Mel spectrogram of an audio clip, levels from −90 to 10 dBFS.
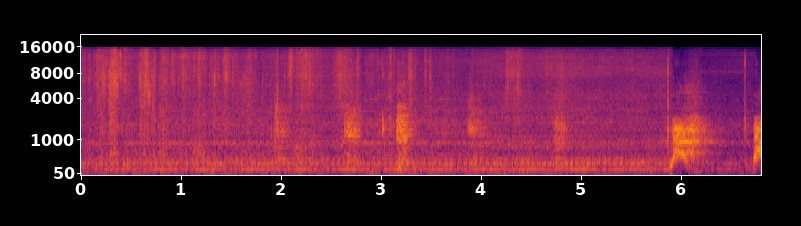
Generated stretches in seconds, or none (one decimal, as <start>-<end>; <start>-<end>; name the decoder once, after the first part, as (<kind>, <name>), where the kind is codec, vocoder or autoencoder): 1.9-2.8 (codec, SNAC); 4.1-5.9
